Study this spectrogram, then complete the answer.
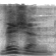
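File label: "vision", English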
